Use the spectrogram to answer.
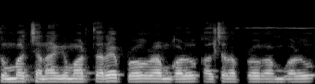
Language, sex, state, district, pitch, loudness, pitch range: Kannada, male, Karnataka, Chamarajanagar, 135 Hz, -18 LUFS, 130-135 Hz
